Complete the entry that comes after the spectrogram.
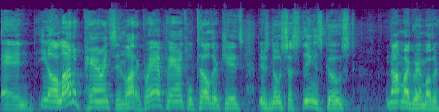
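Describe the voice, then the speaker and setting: A man with a Philadelphia accent and high pitch, at a moderate pace with ordinary pitch variation. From US Northeast, South Philadelphia. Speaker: TV host, paranormal investigator. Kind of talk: TV show monologue. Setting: TV studio.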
